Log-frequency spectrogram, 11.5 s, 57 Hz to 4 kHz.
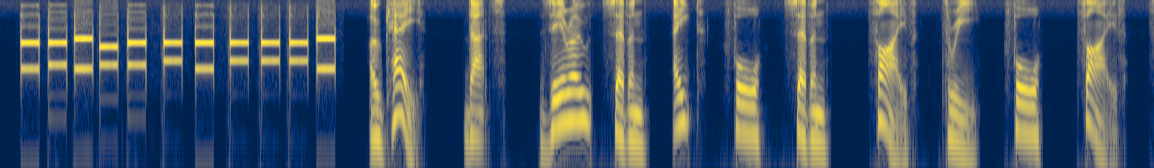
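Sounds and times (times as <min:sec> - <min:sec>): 
telephone keypad tones entering a phone number: 0:00.2 - 0:03.4
speech: 0:03.7 - 0:11.5.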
